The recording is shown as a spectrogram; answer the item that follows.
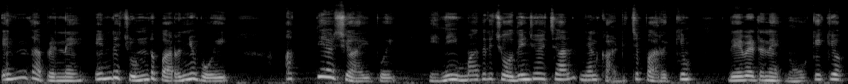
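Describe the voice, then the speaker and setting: A woman's voice: medium pitch, lively intonation, moderate pace, dark tone, natural voice. Woman reading as a tender, playful young wife. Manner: tender, coaxing.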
